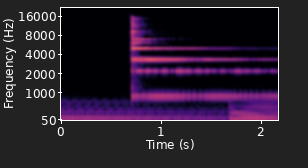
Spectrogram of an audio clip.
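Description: A bright notification-bell chime sound effect rings once about two-thirds of a second in and dies away slowly, over a low held music chord that shifts near the end.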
